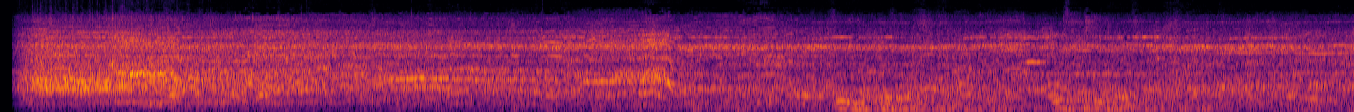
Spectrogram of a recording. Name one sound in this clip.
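Music plays loudly over loudspeakers in a big echoing arena.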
